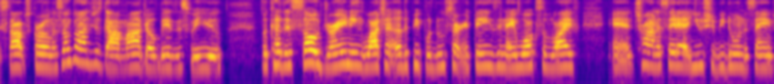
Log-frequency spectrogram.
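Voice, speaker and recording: A woman's voice: fairly high pitch, creaky. A young woman streamer reacting to a video, talking in a reflective, chatty way about life and faith. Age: young adult. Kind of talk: casual reaction commentary.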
